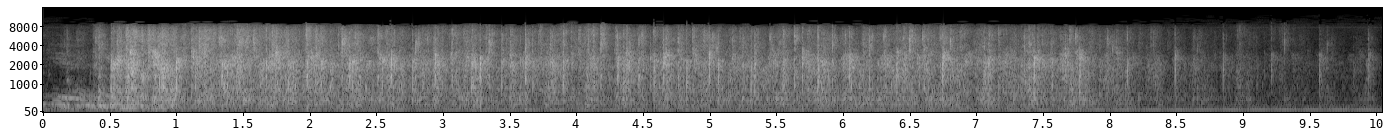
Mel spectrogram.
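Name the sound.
audience applause and clapping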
